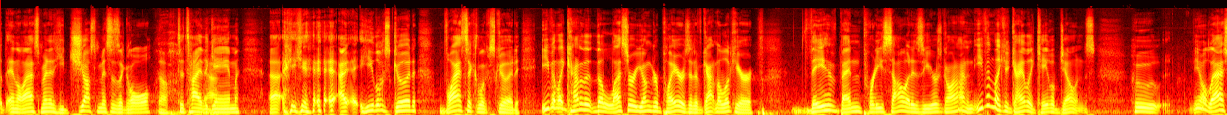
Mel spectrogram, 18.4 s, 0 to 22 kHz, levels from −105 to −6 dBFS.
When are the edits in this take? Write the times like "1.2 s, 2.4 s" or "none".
none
